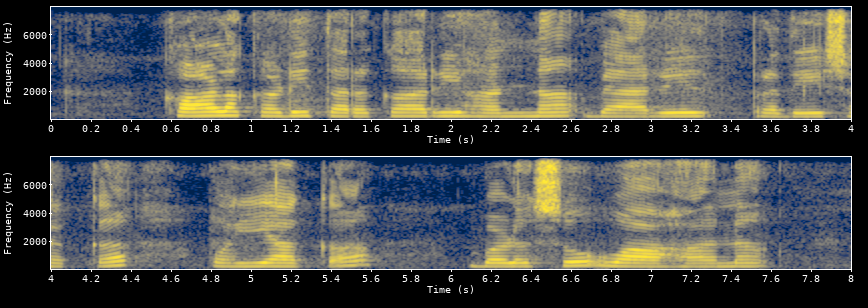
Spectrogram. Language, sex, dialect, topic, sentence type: Kannada, female, Dharwad Kannada, agriculture, statement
